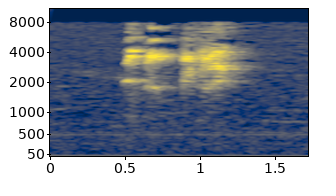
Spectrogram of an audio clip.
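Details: Asian pied starling uttering a single short harsh, squawky double note, somewhat faint against a steady low background hiss.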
